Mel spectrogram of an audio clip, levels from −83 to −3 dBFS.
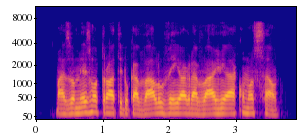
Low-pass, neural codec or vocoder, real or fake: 7.2 kHz; codec, 16 kHz, 4.8 kbps, FACodec; fake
